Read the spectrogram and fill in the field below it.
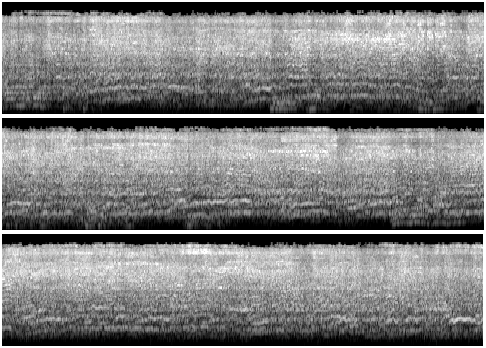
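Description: Small model car engines whine and buzz, revving up and down as the cars race.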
